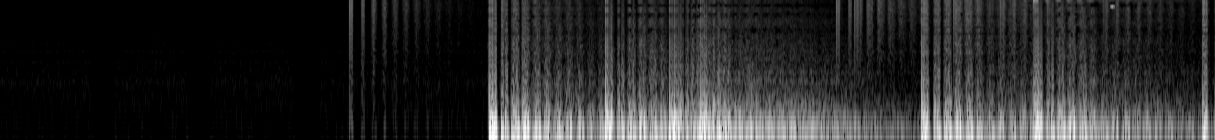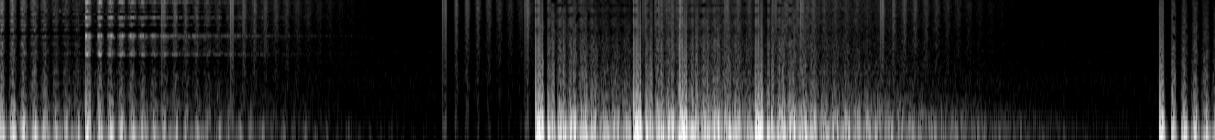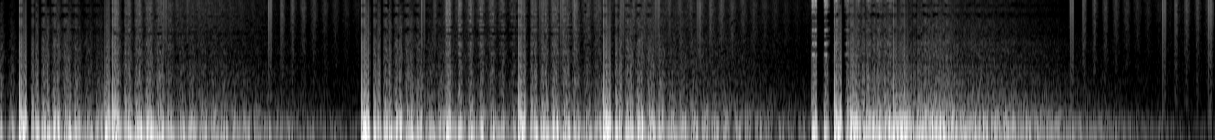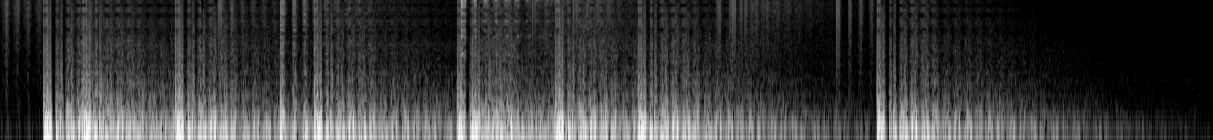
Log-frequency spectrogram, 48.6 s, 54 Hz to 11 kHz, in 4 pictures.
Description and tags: Photon guns2
You are in a spacecraft that defends itself by means of photon guns. You can hear the firing of guns with various sound, depending from where in the large spacecraft.
aliens, photons, Space, spacewar, weapons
